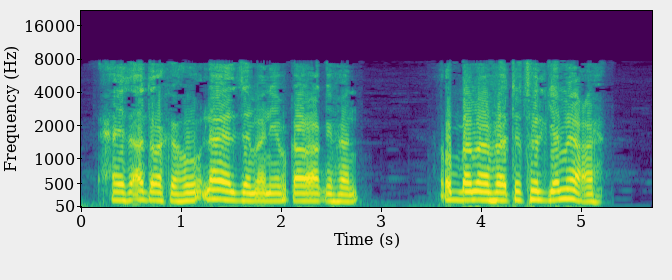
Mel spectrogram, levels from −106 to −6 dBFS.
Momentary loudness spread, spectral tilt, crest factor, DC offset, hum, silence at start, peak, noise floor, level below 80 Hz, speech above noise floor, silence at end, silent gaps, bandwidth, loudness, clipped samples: 8 LU; -7 dB/octave; 8 dB; under 0.1%; none; 0.2 s; 0 dBFS; -52 dBFS; -44 dBFS; 45 dB; 0.5 s; none; 8 kHz; -8 LUFS; 1%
